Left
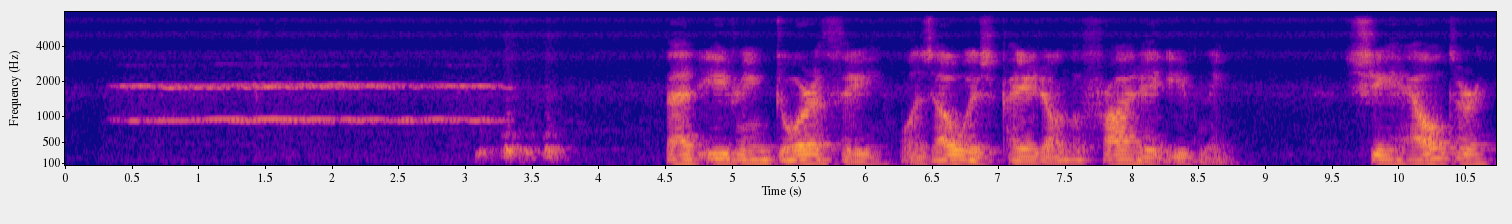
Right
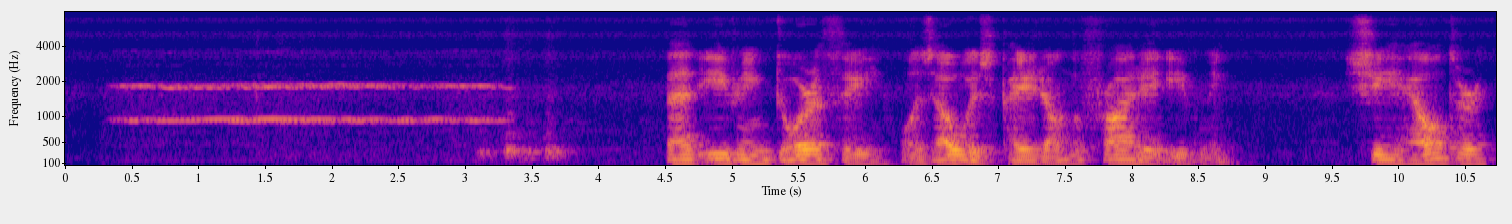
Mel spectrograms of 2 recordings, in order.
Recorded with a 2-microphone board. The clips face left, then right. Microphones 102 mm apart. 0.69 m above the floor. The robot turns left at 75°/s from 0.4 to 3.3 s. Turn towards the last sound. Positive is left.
turn(degrees=20)  # may be behind; listen again after turning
